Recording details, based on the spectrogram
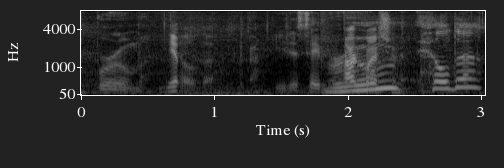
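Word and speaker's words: Broomhilda: he said Brunhilde agreed the answer is broom Hilda broom broom like what you sleep with he said Brunhilde like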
